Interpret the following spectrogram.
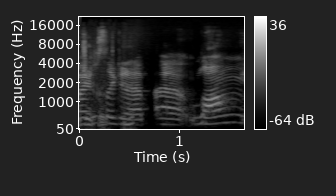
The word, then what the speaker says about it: Lang: Uh, long is a wolf in Chinese.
